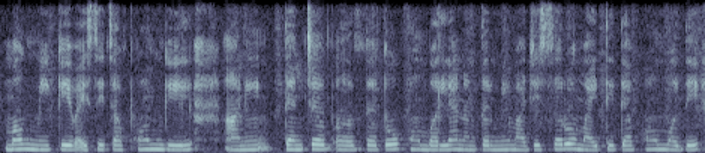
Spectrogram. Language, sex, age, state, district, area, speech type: Marathi, female, 18-30, Maharashtra, Ahmednagar, rural, spontaneous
